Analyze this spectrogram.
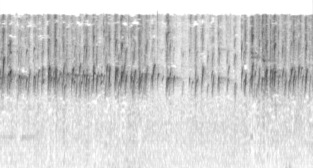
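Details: American goldfinch song: rapid, high twittering chirps and trills packed densely together, several birds overlapping in a continuous chattering chorus.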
